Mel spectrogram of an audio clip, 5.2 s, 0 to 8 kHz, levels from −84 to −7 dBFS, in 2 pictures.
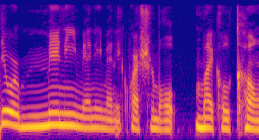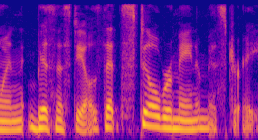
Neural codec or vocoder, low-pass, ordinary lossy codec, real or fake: none; 7.2 kHz; MP3, 48 kbps; real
